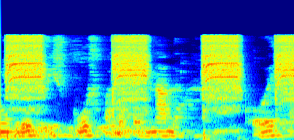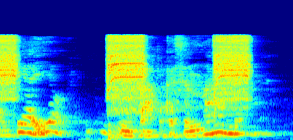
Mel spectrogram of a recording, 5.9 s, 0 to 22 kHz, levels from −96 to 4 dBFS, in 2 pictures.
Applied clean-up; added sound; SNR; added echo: classical method WPE with log-MMSE.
